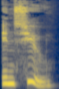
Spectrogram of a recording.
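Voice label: "ensue", British English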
